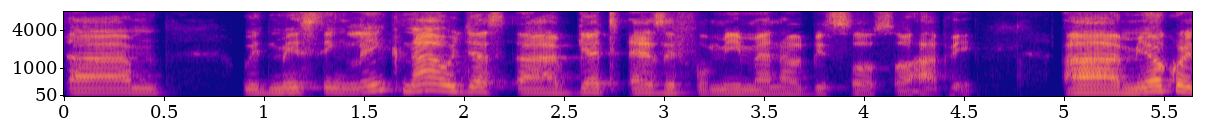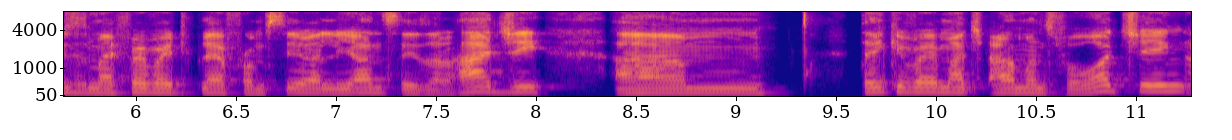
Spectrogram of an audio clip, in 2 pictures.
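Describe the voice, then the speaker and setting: A man hosting a live stream, reading viewer comments aloud in an excited, chatty way, often adding "um" and "man". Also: mid-range voice. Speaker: fan channel host.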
